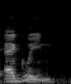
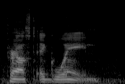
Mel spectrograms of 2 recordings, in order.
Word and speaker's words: Egwene: But you also say Egwene when it's pronounced Egwene.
